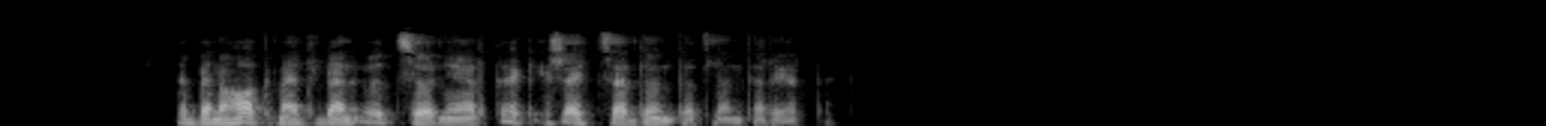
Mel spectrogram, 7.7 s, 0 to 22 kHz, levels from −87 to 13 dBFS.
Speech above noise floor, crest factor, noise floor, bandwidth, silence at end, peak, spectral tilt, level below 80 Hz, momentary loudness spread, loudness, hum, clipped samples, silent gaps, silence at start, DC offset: over 63 dB; 22 dB; under -90 dBFS; 7.8 kHz; 3.75 s; -8 dBFS; -6 dB/octave; -58 dBFS; 14 LU; -27 LUFS; none; under 0.1%; none; 0.9 s; under 0.1%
